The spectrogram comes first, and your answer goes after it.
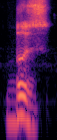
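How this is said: The word is said with a Brummie accent. "they say th- weird things like buzz"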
